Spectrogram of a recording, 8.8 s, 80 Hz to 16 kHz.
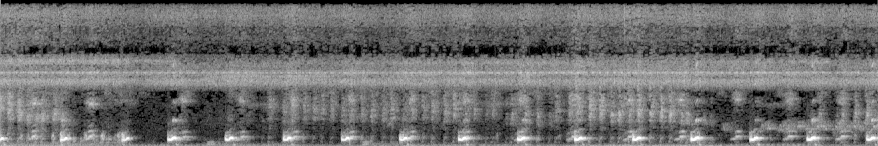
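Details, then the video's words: Decoy White-breasted Waterhen, a bird kept to lure and trap wild waterhens, calling in a steady series: short, sharp notes about every 0.6 seconds, each followed by a softer echoing note, over a faint steady high whine. "Pikat ruak-ruak ku garang sekali"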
